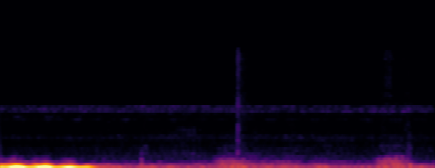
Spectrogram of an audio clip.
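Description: Flugelhorn holding a long low note that ends about a second in. A faint, soft steady tone lingers after it.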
